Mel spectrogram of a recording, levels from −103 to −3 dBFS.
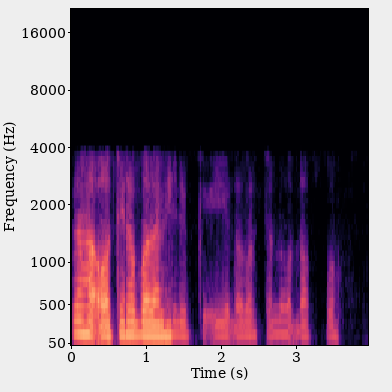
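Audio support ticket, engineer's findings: Speech throughout rough, slightly synthetic, nothing above 3.8 kHz. G.729 codec damage, plainly audible, consistent with 8 kbit/s G.729A rebuilding each frame from filter, pitch predictor and sparse pulses.

Sudden gain jump at 1.34 s, right after "oo tiro badan oo": speech and background drop together by about 17 dB and stay down to end. Likely a gain change applied without a ramp.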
